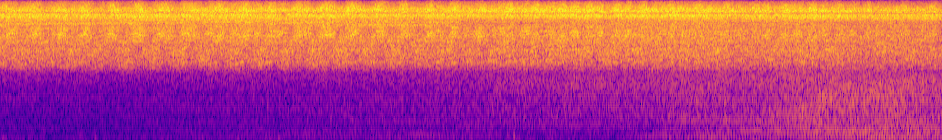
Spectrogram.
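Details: Cicadas singing in summer heat: a dense, steady high-pitched hiss with a faint pulsing shimmer, unbroken throughout, over a low rumble of distant traffic that swells near the end.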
